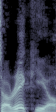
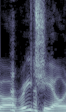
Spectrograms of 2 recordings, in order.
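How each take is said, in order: First: Auricchio with a trilled R; rolled r. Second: Said in the usual way. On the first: Shown as a demonstration. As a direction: roll the r in Auricchio hard. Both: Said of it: "I'm rolling my R's".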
